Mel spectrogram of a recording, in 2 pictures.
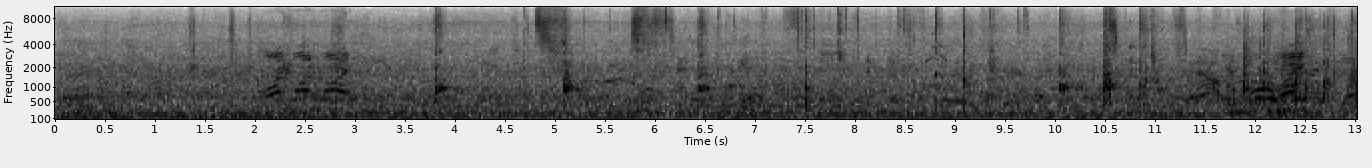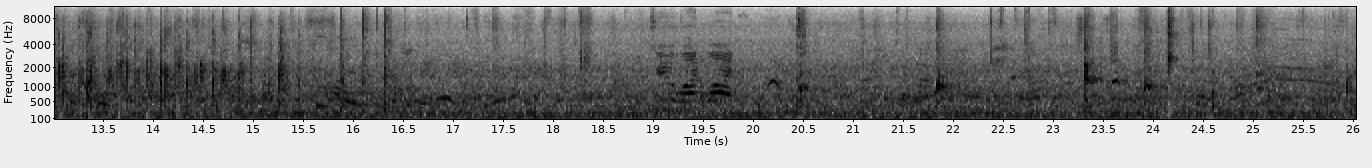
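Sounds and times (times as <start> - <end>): paddles hitting plastic ball: 8.4 - 11.1.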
